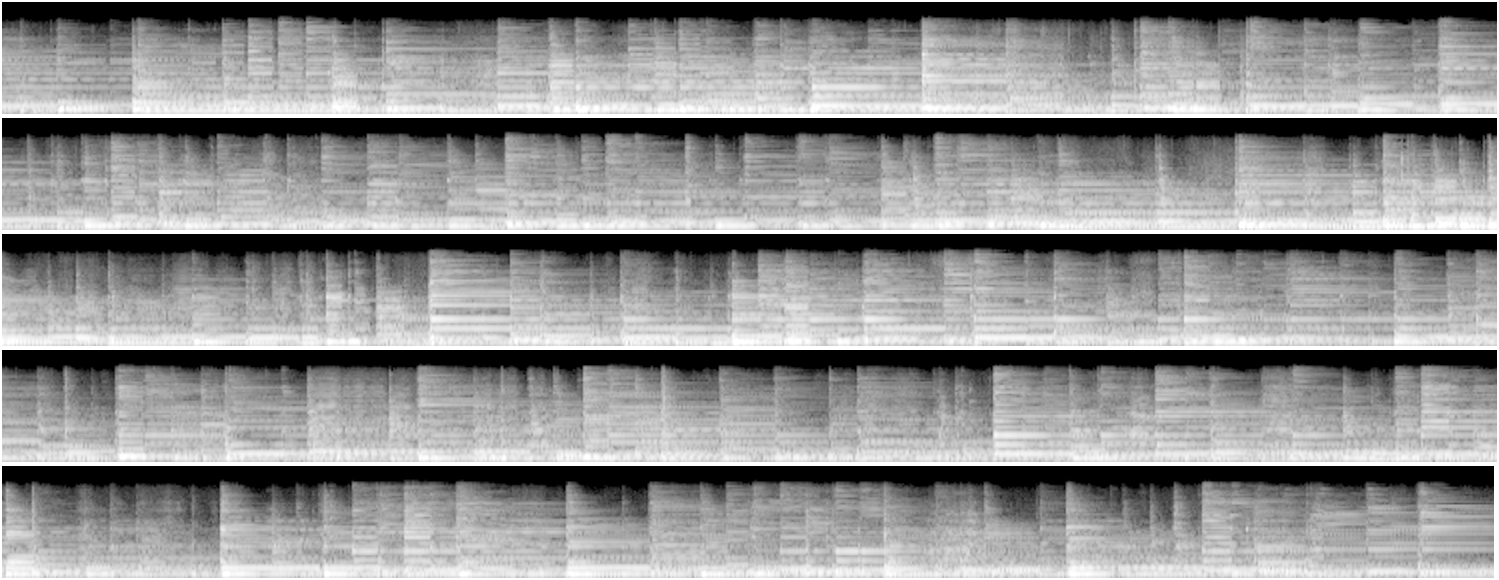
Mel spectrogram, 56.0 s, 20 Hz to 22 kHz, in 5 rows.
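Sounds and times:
solo guitar playing: 0:00.0 - 0:56.0.

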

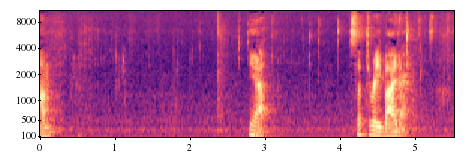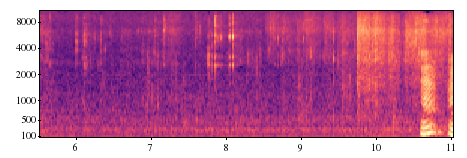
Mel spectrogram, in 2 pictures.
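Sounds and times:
paper napkin rustling: 0:08.5 - 0:11.0.

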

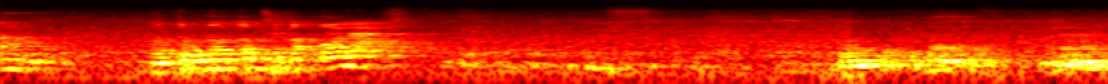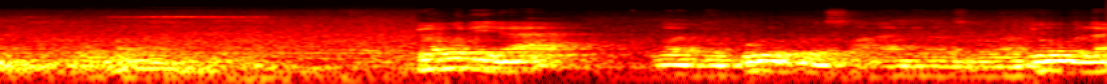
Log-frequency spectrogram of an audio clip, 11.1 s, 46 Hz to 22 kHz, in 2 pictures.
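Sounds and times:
man speaking into a microphone: 0:04.2 - 0:06.2, 0:07.6 - 0:11.0.

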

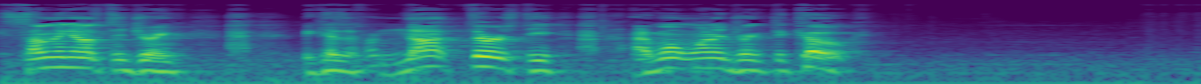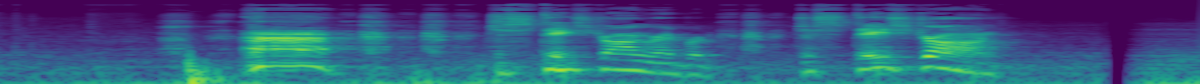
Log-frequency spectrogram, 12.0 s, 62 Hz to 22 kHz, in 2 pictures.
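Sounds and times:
low steady hum: 0:00.0 - 0:12.0
person gasping: 0:06.8 - 0:08.5.

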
